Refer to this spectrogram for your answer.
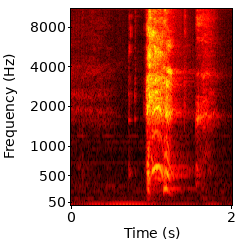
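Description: A person coughs twice, a loud harsh hack followed shortly by a shorter, weaker one, with no talking.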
